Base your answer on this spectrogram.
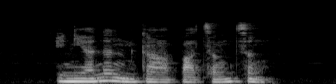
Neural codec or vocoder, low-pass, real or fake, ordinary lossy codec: none; 7.2 kHz; real; Opus, 64 kbps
